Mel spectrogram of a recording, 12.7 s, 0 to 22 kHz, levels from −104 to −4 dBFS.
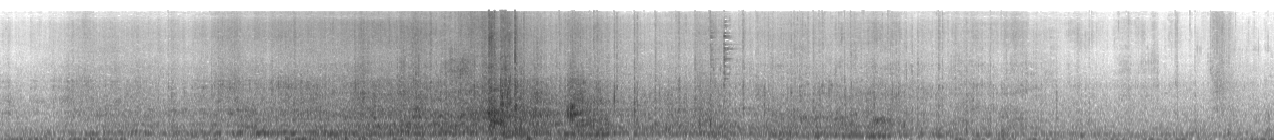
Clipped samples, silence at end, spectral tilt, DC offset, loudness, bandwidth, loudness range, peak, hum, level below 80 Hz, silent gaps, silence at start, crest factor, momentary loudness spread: under 0.1%; 0 s; -3.5 dB/octave; under 0.1%; -35 LUFS; 16.5 kHz; 15 LU; -10 dBFS; none; -54 dBFS; none; 0 s; 28 dB; 22 LU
